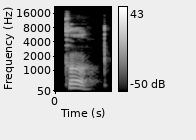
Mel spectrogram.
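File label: "peu", French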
